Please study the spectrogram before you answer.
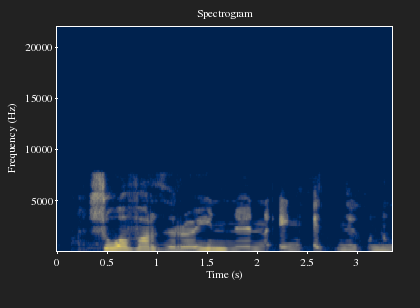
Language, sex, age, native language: Icelandic, male, 10, Icelandic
